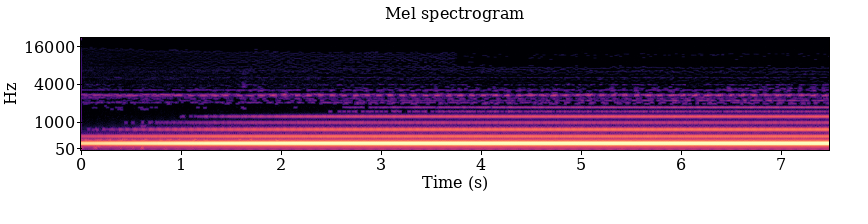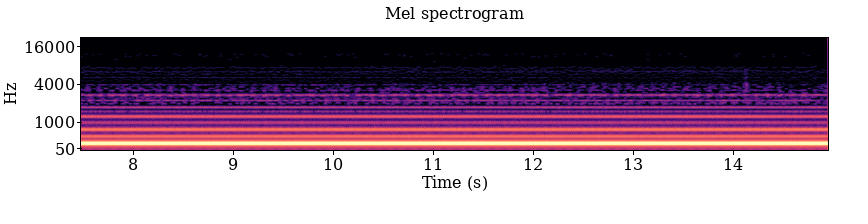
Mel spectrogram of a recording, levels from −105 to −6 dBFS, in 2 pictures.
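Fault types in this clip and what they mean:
There are no fault types in this clip, so there is nothing for them to mean.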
